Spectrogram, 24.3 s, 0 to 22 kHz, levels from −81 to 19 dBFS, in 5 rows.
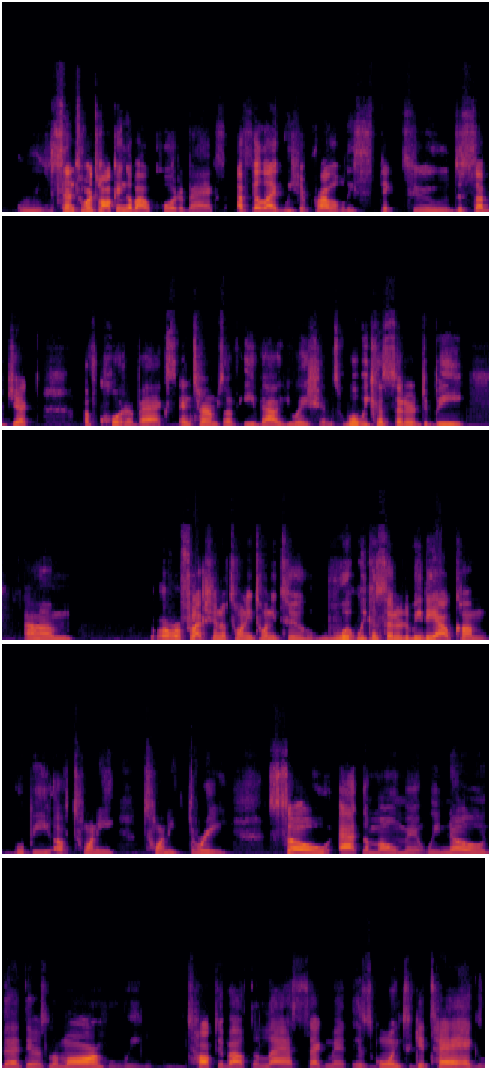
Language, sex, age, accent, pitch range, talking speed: English, female, 20-39, American, 165-195 Hz, 155 wpm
